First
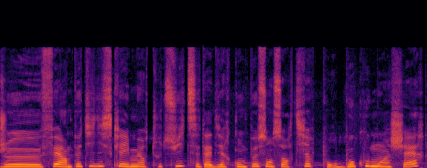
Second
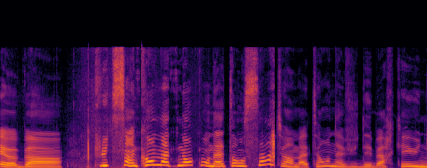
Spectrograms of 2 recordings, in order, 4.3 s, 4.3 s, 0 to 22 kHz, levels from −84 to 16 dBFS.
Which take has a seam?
second; 1 cut; at 2.8 s

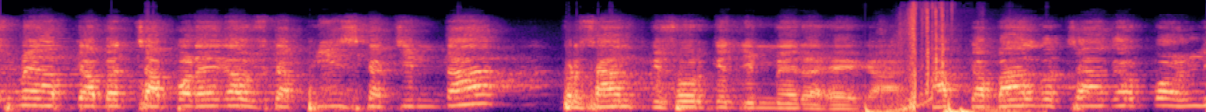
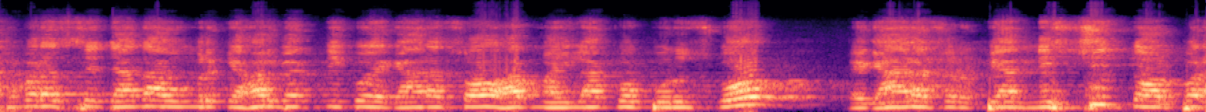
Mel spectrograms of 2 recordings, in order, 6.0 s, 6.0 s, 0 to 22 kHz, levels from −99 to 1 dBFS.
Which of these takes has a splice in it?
first; 1 cut; at 4.7 s

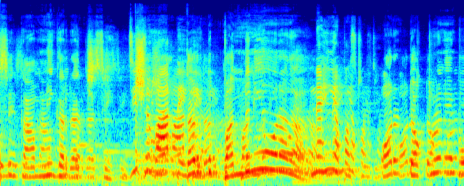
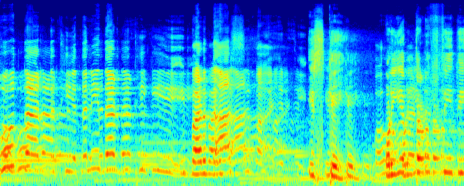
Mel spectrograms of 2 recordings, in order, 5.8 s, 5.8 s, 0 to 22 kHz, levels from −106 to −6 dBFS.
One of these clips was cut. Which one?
first; 1 cut; at 1.7 s

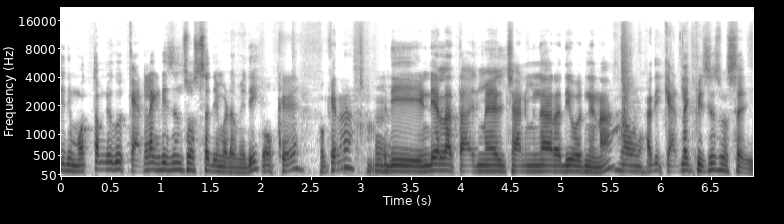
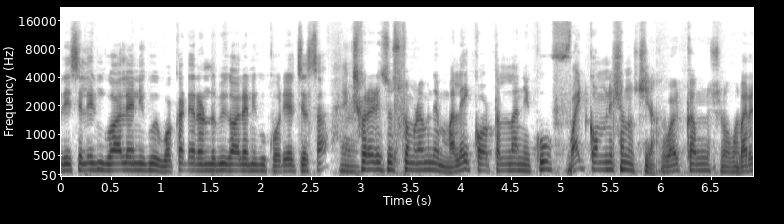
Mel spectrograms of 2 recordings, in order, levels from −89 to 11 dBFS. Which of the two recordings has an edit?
second; 1 cut; at 2.8 s

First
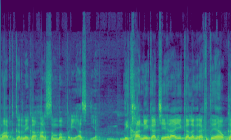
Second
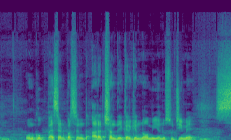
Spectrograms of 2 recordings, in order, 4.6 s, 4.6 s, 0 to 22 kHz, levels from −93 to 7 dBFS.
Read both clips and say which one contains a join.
first; 1 cut; at 2.2 s

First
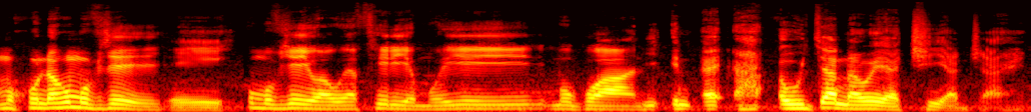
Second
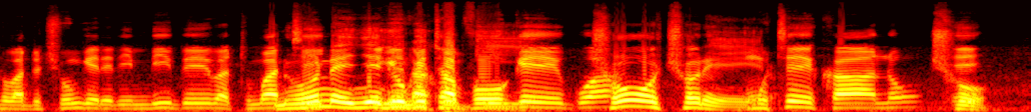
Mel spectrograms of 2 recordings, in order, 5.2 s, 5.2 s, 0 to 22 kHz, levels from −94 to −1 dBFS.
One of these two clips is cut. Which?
first; 1 cut; at 1.3 s

